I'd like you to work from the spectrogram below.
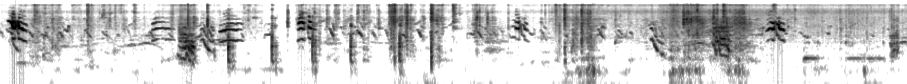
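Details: Grey francolin chicks squabble in a fight: rapid thin chirps and curved peeping notes over a run of sharp taps and scraping noises, with a short hissy rustle midway.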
